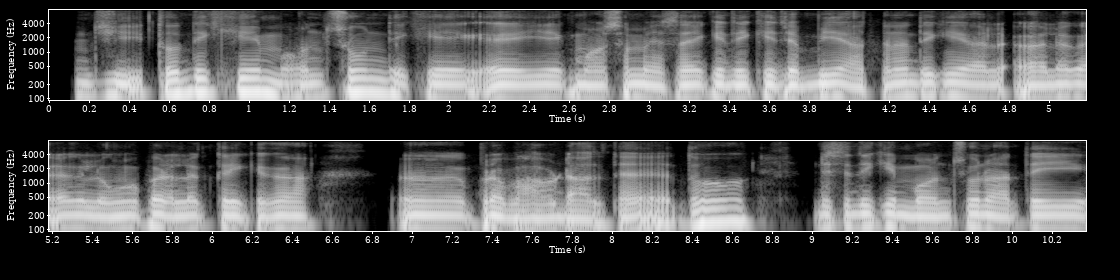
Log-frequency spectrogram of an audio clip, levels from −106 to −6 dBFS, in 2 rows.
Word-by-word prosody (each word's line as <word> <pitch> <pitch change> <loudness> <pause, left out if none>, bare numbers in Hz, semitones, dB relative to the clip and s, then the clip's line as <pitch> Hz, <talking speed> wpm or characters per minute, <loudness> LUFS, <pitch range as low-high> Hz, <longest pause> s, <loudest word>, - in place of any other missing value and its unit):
जी, 110 0 -1
तो 120 - +5
देखिए 135 +1 +3
मानसून 120 +4 +1
देखिए 105 -3 0
अ, - - -1
ये 100 +1 +2
एक 100 - -4
मौसम 100 +1 0
ऐसा 100 +1 -1
है 100 - +2
कि 105 - +1
देखिए 100 0 0
जब 100 -1 +1
भी 105 +1 +3
आता 95 0 -3
ना 105 - +2
देखिए 110 0 0
अल 100 -1 -2
अलग-अलग 105 +1 -1
लोगों 95 +1 0
पर 110 - +2
अलग 100 +1 -2
तरीके 100 -2 0
का 100 +1 0
अ, - - -7 0.5
प्रभाव 100 -4 0
डालता 85 +10 -2
है, 150 -4 0
तो 140 +4 +3 0.4
जैसे 105 +1 -3
देखिए 110 0 0
मानसून 100 +2 0
आते 95 +1 -2
ही 105 -1 -1
105 Hz, 205 wpm, -23 LUFS, 100-110 Hz, 0.5 s, तो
